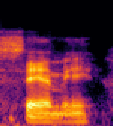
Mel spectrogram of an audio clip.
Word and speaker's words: Sammy: So I guess just a side note before I ask my question, you did pronounce my name correctly in the mail call. It is Sammy.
